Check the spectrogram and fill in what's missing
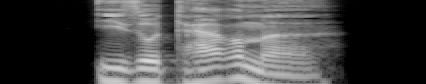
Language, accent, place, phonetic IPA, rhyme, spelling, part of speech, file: German, Germany, Berlin, [izoˈtɛʁmə], -ɛʁmə, isotherme, adjective, De-isotherme.ogg
- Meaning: inflection of isotherm: 1. strong/mixed nominative/accusative feminine singular 2. strong nominative/accusative plural 3. weak nominative all-gender singular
